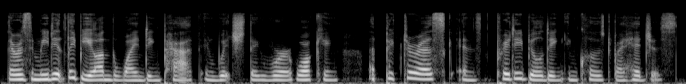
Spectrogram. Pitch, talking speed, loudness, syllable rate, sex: 215 Hz, 175 wpm, -17 LUFS, 5.7 syllables/s, female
